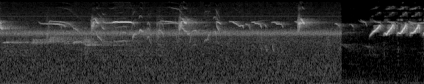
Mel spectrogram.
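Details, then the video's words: Scarlet minivet recording used as masteran training for other birds: high, thin slurred whistles and a bright sustained note over hiss, then an abrupt switch to a quick series of five crisp rising chirps. "MASTERAN BURUNG MANTENAN ( SEPAH HUTAN ) GACOR 2025"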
